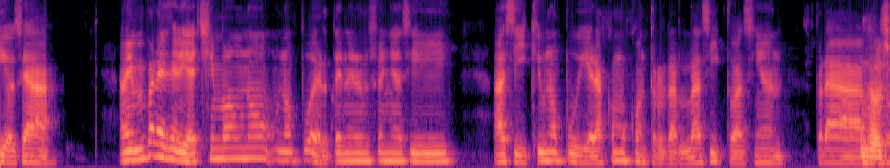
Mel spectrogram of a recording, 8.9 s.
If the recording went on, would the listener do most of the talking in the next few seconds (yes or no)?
yes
